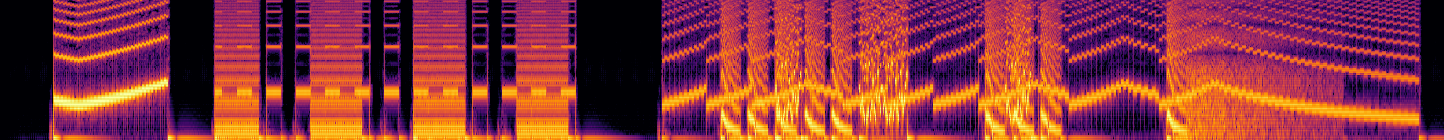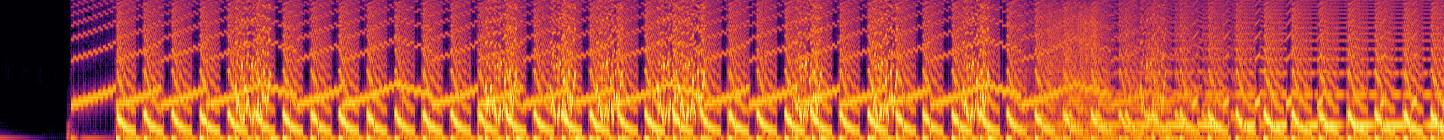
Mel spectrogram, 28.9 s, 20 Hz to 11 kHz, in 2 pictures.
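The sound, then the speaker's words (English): Retro arcade game effects from gameplay of a Deco Cassette arcade game, generic shooting and explosion sounds: electronic bleeps, wavering siren-like sweeps and rapid repeated laser zaps, with a brief noisy explosion burst, all synthetic and fairly loud, with no voices. “80%, 90% of the time that you hear the gameplay, it's very generic shooting sound, very generic explosion sound.”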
